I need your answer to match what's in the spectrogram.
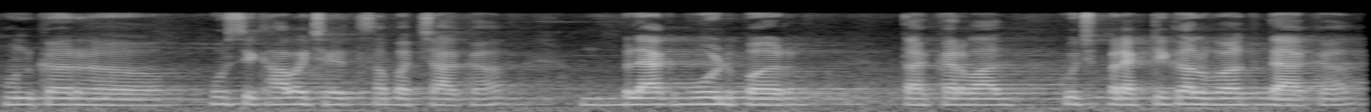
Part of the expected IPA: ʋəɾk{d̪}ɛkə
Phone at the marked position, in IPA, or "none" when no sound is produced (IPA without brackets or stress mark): d̪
